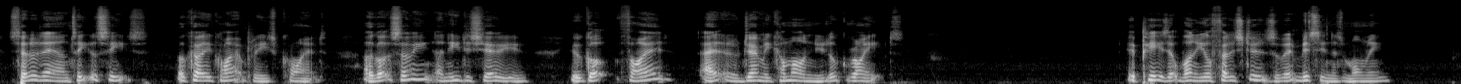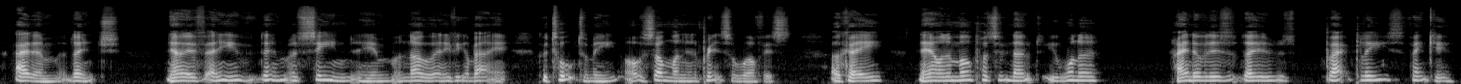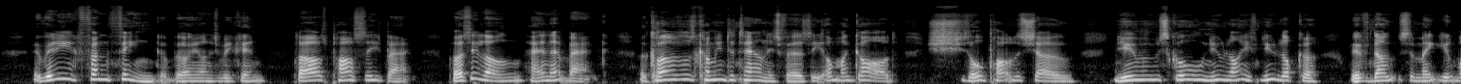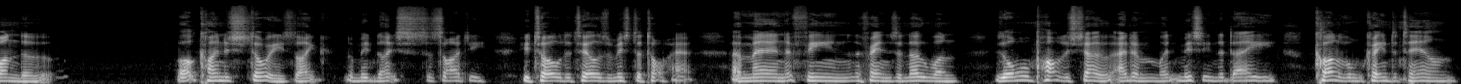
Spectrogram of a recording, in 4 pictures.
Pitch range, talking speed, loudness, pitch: 155-190 Hz, 175 wpm, -19 LUFS, 170 Hz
